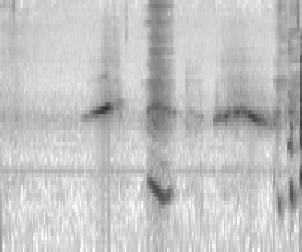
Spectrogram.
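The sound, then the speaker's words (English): A person whistles a few short notes: a quick rising glide, a brief breathy note, then a longer wavering tone, with a short burst of voice at the very end. “No, I whistled!”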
